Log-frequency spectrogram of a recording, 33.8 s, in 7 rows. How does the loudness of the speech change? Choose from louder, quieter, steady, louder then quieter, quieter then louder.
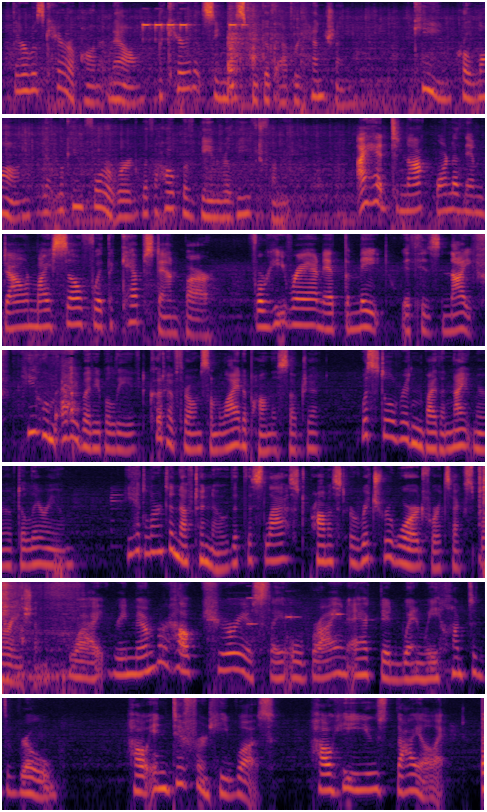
steady.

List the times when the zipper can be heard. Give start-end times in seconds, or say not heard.
2.2-3.1, 14.6-15.2, 24.1-25.1.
